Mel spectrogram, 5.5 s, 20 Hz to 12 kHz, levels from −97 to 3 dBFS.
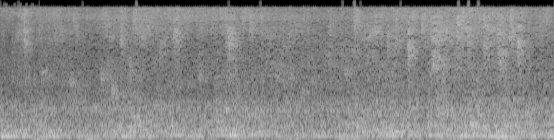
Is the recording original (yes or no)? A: yes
